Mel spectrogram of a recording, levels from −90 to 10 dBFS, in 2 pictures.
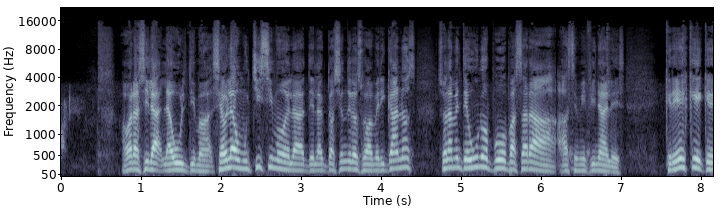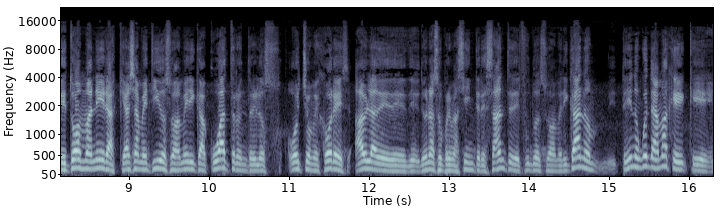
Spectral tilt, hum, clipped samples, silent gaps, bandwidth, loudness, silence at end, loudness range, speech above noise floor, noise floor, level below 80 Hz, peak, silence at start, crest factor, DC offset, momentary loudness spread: -5 dB/octave; none; under 0.1%; none; 16.5 kHz; -17 LUFS; 0 s; 3 LU; 28 dB; -45 dBFS; -54 dBFS; -2 dBFS; 0 s; 16 dB; under 0.1%; 9 LU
